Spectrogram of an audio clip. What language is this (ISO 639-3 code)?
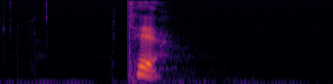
nor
